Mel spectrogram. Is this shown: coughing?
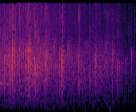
no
